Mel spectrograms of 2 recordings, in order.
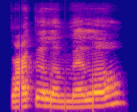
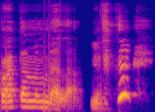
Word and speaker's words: Bartolomeo: Bartolomeo. It's not Bartolomeo. It's Bartolomeo.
